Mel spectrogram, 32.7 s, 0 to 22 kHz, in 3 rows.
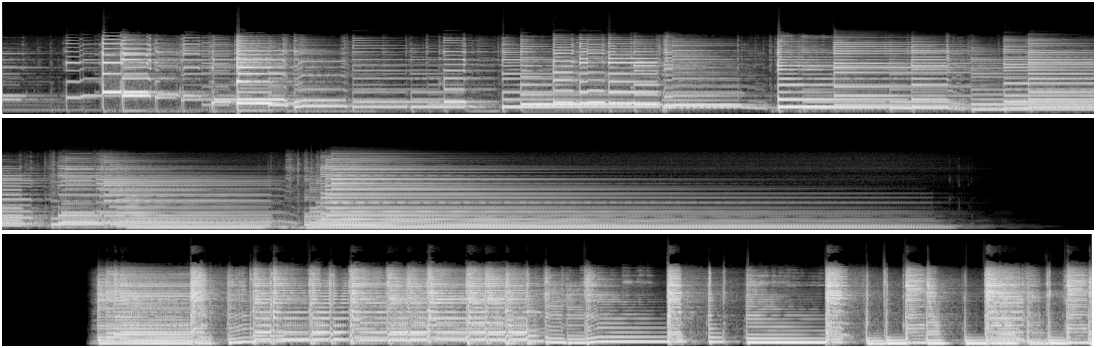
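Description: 2014 Fender Custom Shop Telecaster with Sliders Broadcaster pickups played clean through a Bogner Ecstasy 101B tube head (green channel) into a Hiwatt combo's speaker. It plays picked notes and chords and ends on a chord left to ring for about six seconds before it stops. After a two-second silence, a Stratocaster through the same Bogner into a Marshall cabinet with Celestion G12M-65 speakers starts a lightly broken-up passage.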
